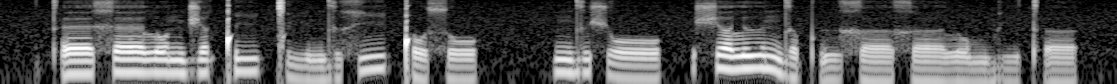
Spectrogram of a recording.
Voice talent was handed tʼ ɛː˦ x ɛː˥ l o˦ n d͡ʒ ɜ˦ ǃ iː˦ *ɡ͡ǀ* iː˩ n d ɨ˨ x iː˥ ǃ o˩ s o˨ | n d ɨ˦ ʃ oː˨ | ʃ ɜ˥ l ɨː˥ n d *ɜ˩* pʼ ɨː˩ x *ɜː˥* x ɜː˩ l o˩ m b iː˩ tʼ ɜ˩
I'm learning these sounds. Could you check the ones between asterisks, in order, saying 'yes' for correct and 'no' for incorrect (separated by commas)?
no, yes, no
